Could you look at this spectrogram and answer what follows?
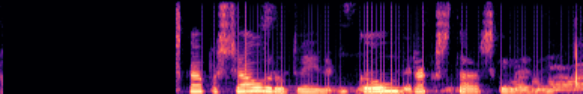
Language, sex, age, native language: Icelandic, female, 13, Icelandic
